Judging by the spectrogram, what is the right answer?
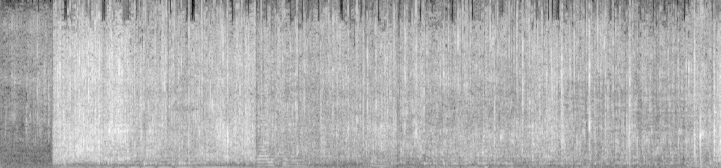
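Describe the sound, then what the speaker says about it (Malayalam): Running water splashes and trickles steadily while clams are rinsed and swished in it, a busy close wet sound lasting throughout. "ആ ഒരു ചിപ്പിയെല്ലാം ഞാൻ ക്ലീൻ ചെയ്ത് നന്നായിട്ട് ഒരു നാലഞ്ച് വെള്ളം നല്ലോണം കഴുകിയെടുക്കണേ"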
